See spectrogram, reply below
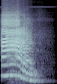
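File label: TENOR overblow FALL, Sax; Giga Samples Collection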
